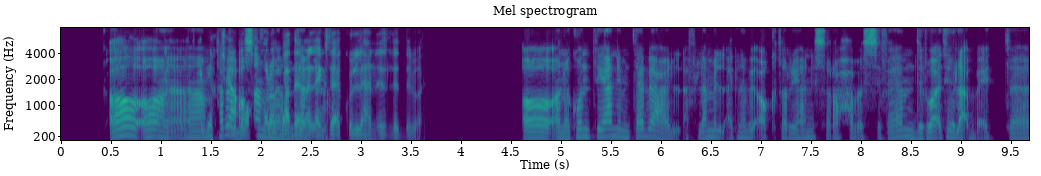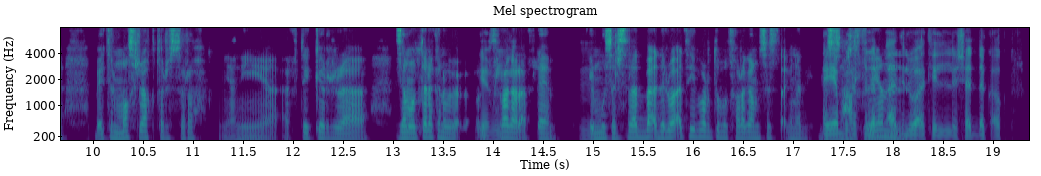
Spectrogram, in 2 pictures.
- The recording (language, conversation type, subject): Arabic, podcast, بتفضّل الأفلام ولا المسلسلات وليه؟
- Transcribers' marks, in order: none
